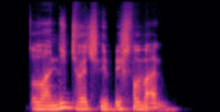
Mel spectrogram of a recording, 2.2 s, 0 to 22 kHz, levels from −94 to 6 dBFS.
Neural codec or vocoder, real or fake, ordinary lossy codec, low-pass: codec, 44.1 kHz, 2.6 kbps, SNAC; fake; none; none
